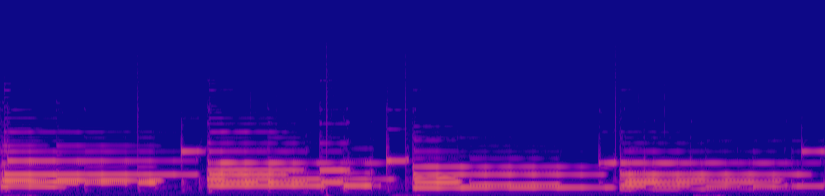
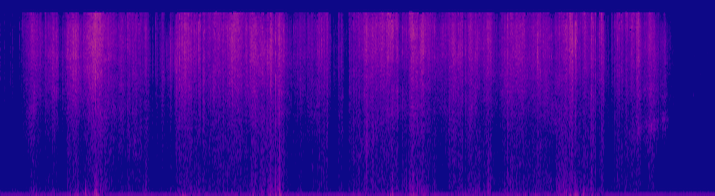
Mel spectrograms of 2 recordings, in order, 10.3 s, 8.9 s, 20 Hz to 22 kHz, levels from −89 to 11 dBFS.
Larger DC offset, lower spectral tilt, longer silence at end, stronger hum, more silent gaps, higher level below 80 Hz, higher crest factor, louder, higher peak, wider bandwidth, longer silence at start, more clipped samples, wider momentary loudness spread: neither; first, -11 dB/octave vs 2 dB/octave; second, 0 s vs 0.55 s; neither; neither; second, -78 dBFS vs -70 dBFS; second, 16 dB vs 30 dB; first, -35 LUFS vs -40 LUFS; second, -18 dBFS vs -14 dBFS; second, 3.4 kHz vs 17 kHz; second, 0 s vs 0.25 s; neither; about the same, 12 LU vs 10 LU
